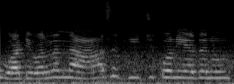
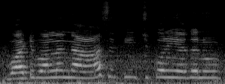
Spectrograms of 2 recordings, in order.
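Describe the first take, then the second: No difference in how they are said.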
